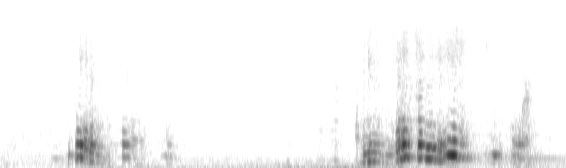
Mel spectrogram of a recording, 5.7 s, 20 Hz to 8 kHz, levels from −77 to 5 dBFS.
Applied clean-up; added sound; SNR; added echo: neural mask model DeepFilterNet 3.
